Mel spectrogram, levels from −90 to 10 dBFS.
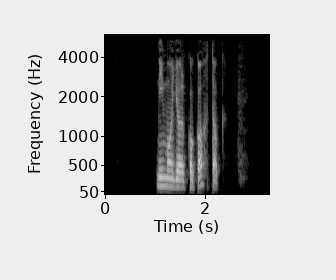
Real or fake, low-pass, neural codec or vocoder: real; 5.4 kHz; none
